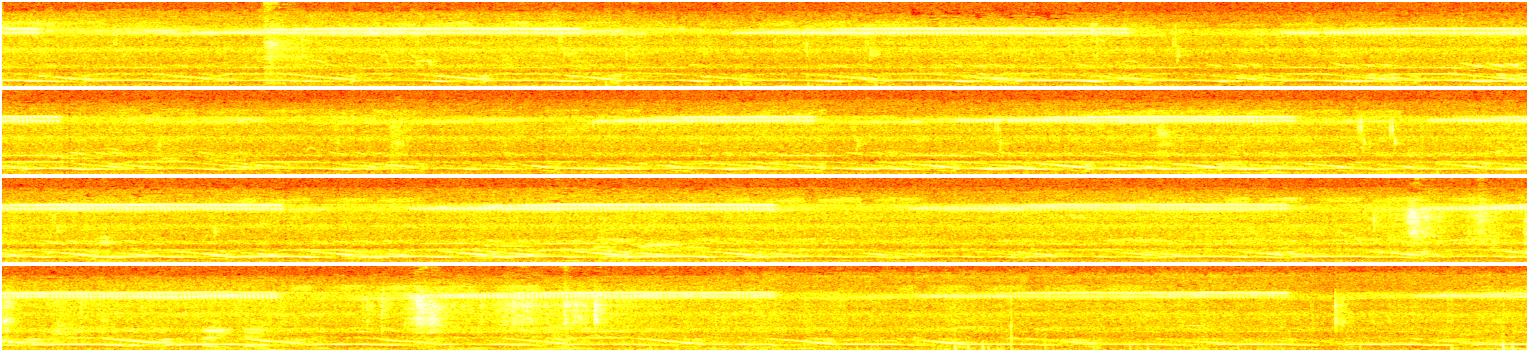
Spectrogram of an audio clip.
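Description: Faint animal-like calls, one short pitched note repeated very regularly at about two to three a second, over a high thin buzz that pulses about once a second.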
